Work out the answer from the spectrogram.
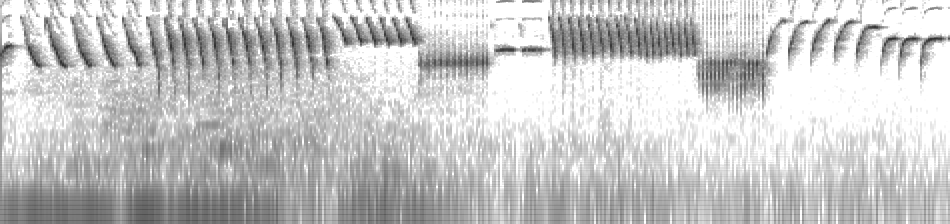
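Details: Canary singing a varied, fast song: rapid repeated high notes in rolling trills, a dip into a lower buzzy roll, then sweeping upslurred whistles near the end, with a faint low hum early on.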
